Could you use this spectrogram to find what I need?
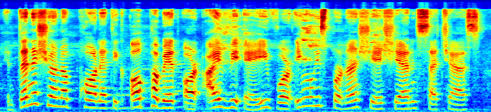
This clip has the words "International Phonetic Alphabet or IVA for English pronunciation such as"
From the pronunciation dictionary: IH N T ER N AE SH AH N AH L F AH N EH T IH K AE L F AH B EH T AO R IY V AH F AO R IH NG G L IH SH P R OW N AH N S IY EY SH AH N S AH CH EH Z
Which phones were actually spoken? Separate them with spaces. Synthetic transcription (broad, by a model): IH N T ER N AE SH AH N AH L P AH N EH T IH K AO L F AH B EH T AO R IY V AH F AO R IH NG G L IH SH P R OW N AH N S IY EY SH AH N S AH CH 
